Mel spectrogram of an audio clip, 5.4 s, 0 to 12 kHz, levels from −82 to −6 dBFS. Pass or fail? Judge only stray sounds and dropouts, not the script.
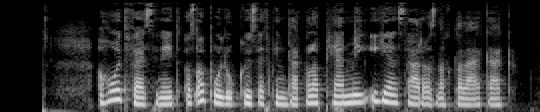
pass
